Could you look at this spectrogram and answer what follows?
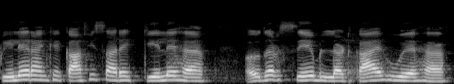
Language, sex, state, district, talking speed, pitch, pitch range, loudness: Hindi, male, Jharkhand, Garhwa, 160 wpm, 185 Hz, 170-200 Hz, -14 LUFS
